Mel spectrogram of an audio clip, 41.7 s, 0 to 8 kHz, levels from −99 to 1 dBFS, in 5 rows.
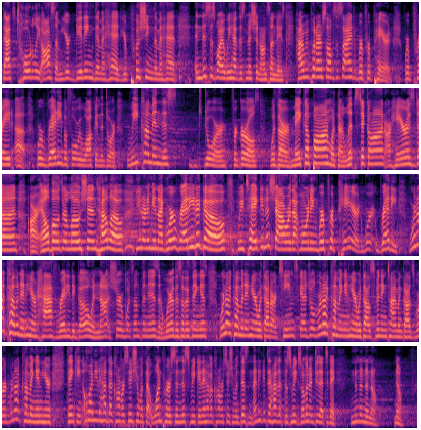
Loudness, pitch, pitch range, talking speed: -24 LUFS, 240 Hz, 220-270 Hz, 250 wpm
